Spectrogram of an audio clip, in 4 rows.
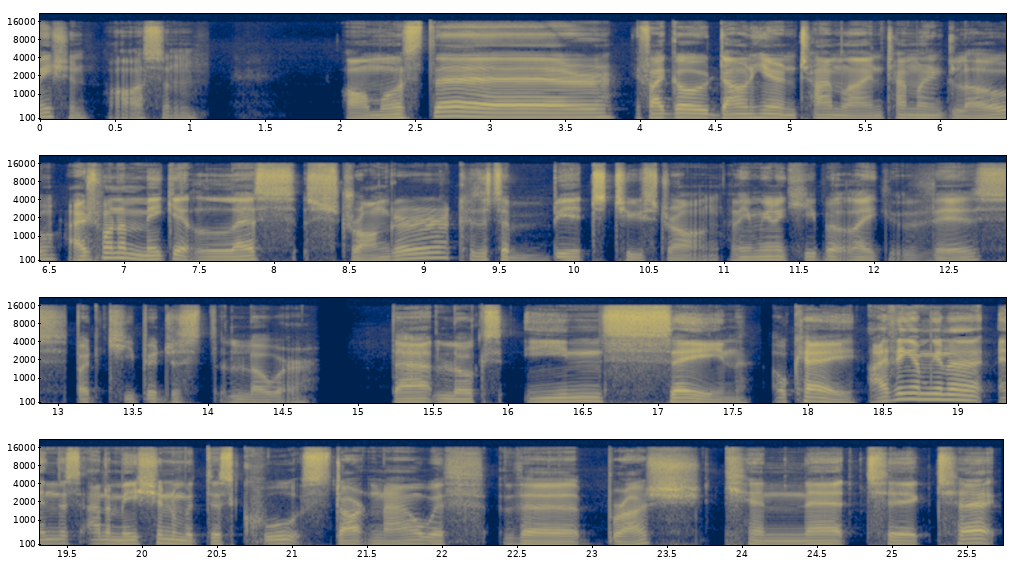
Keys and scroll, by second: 24.1-25.3 typing.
